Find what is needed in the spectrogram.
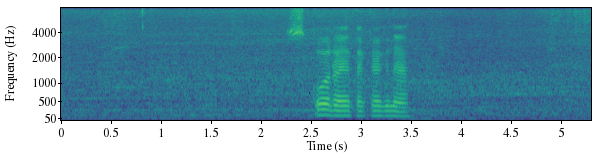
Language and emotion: Russian, neutral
